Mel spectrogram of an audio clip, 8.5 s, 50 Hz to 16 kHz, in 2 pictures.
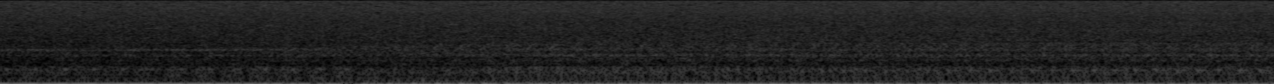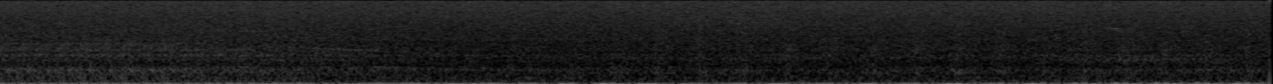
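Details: VW Polo 3-cylinder at idle, not yet warmed up, cylinder 2 pulled off to induce a misfire, exhaust pressure transducer fitted: lumpy, uneven idle with a missing beat each cycle rather than a steady thrum, showing one dead cylinder.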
